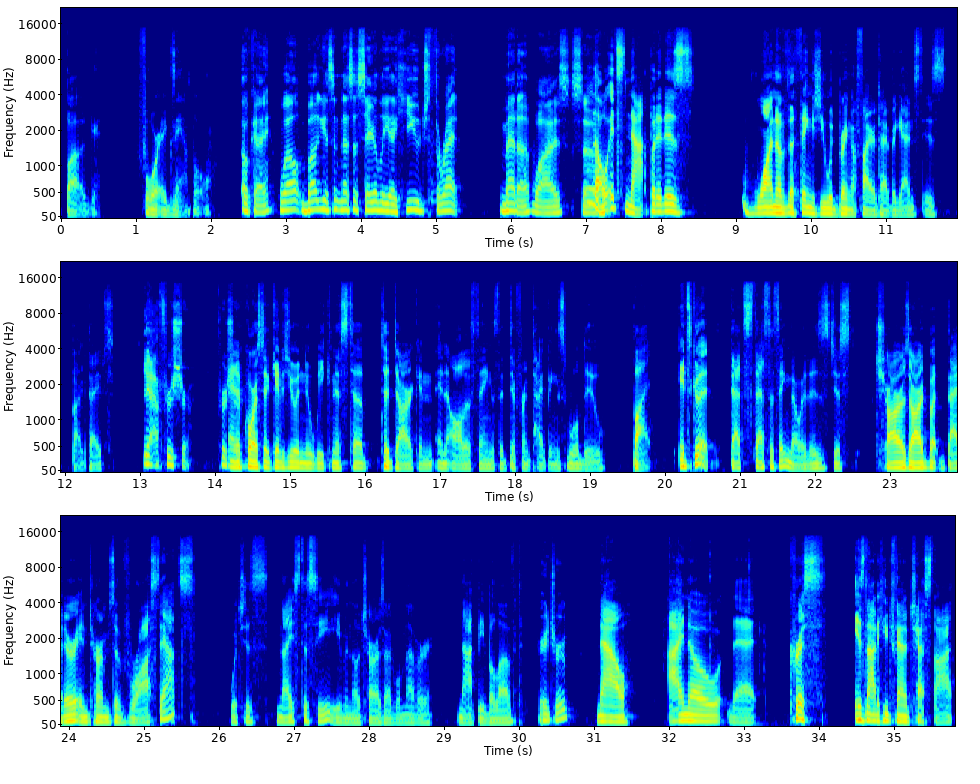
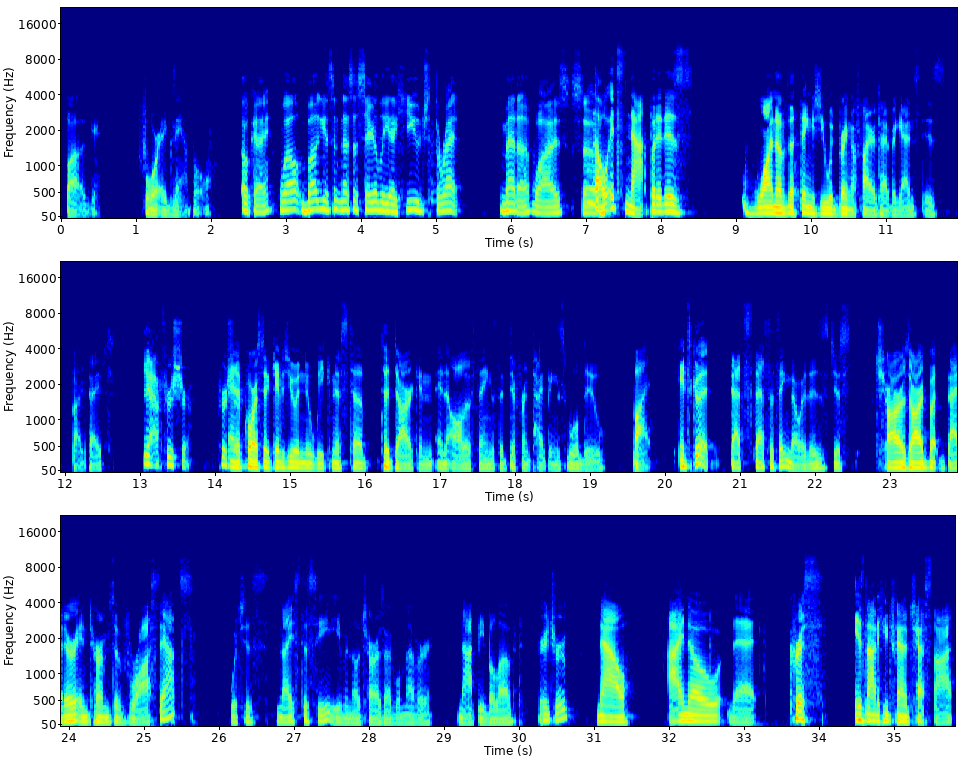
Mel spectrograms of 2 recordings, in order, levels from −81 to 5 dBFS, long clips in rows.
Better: first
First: none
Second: muffled; slightly; fading above 2.5 kHz

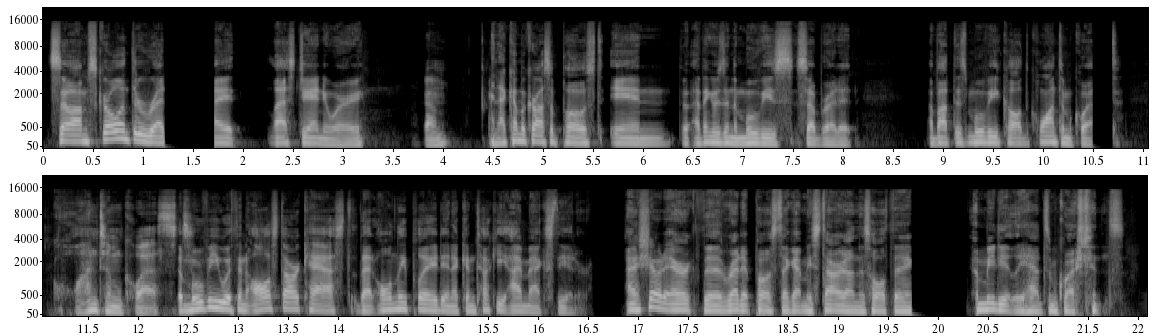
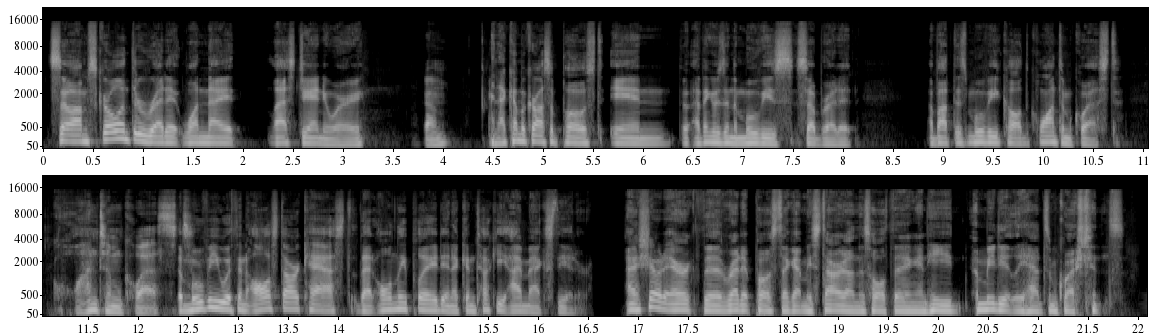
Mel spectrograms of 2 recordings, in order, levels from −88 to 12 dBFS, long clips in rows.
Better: second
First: audio cutting out; at 1 s for 0.5 s, at 10 s and at 20 s for 0.5 s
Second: none

